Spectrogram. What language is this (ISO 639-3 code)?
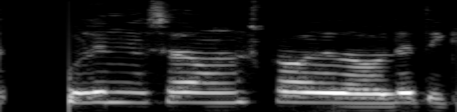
isl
